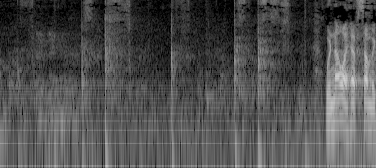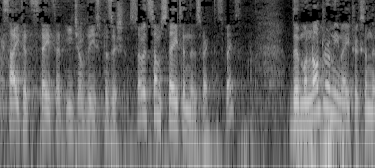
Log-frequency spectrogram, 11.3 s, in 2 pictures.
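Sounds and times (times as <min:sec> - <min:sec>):
drawing on a board during a physics lecture: 0:01.2 - 0:04.5
speech: 0:04.9 - 0:11.2.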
